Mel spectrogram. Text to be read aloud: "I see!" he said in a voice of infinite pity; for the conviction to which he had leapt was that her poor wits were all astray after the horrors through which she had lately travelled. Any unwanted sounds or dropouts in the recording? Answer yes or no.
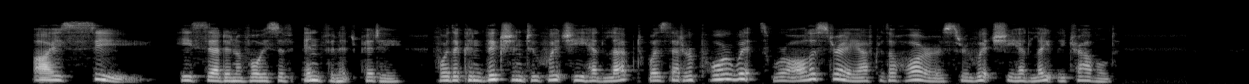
no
